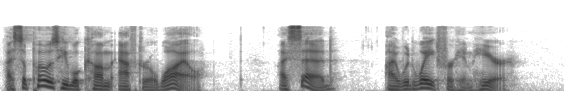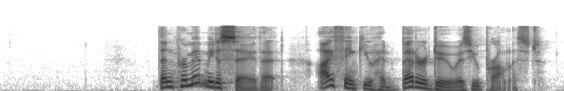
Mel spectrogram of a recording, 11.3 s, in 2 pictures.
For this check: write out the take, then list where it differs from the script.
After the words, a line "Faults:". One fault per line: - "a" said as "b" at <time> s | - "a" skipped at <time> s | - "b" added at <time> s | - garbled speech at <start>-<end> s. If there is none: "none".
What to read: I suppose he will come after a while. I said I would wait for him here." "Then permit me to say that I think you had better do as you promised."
I suppose he will come after a while. I said I would wait for him here." "Then permit me to say that I think you had better do as you promised."
Faults:
none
